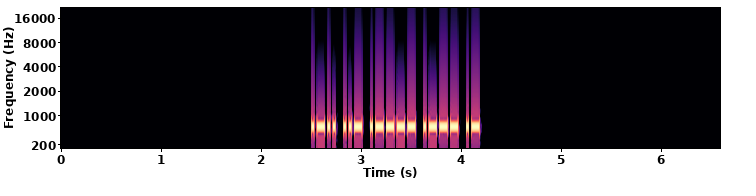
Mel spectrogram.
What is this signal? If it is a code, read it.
Morse code, heard as a keyed tone, about 46 wpm, 700 Hz. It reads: LU1JA
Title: DXCC-100 Call Signs - 5 Characters - Repeated 3x - 45wpm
